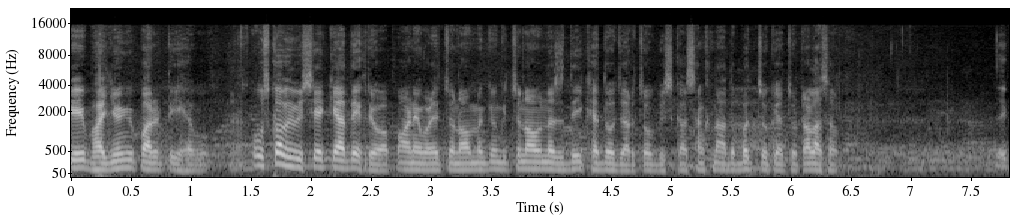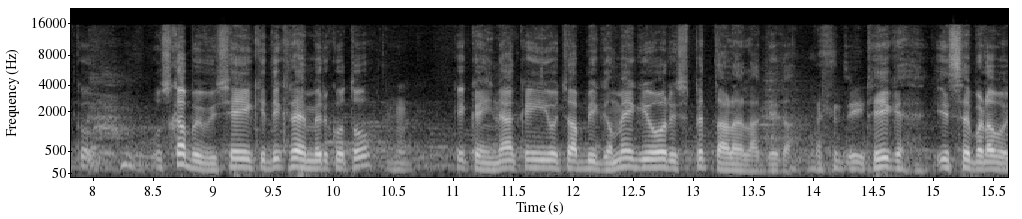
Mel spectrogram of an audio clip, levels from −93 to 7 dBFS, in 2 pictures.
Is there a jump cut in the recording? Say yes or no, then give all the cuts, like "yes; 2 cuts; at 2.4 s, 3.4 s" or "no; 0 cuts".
no; 0 cuts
